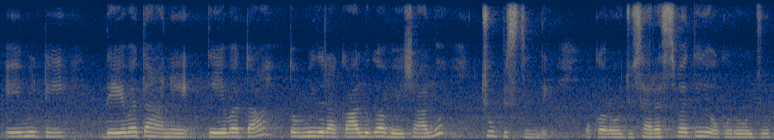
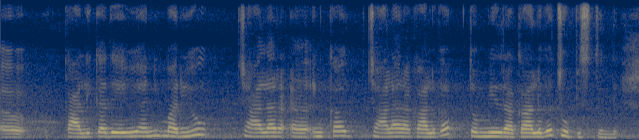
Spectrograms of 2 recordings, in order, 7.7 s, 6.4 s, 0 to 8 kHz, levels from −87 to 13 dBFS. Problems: none marked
